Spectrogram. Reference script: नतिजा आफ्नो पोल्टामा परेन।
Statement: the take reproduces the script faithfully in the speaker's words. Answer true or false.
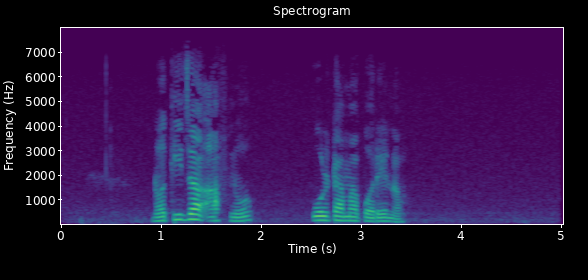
true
